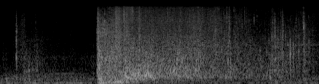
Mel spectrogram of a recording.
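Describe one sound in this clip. Boots land heavily on rocky ground with a loud scraping rush.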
